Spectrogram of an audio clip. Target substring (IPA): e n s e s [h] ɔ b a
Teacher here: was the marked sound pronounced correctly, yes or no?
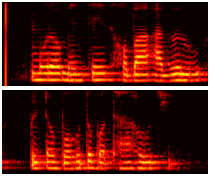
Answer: yes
